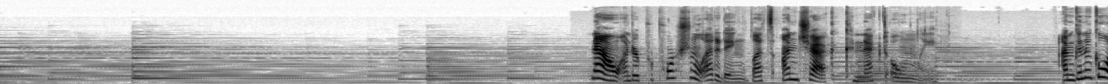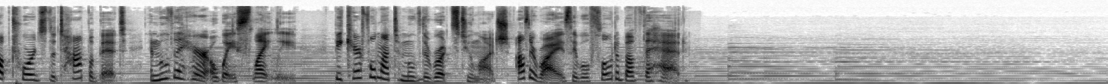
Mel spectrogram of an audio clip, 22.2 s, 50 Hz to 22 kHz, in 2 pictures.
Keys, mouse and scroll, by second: 1.4 g, 5.4 middle click, 8.2 click, 11.7 middle click, 13.4 shift+middle click, 13.8-14.1 scroll up 5, 14.4 middle click, 19.2 middle click, 19.9 click, 20.5 click, 21.0 click, 21.4 middle click, 21.9 scroll down 1.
